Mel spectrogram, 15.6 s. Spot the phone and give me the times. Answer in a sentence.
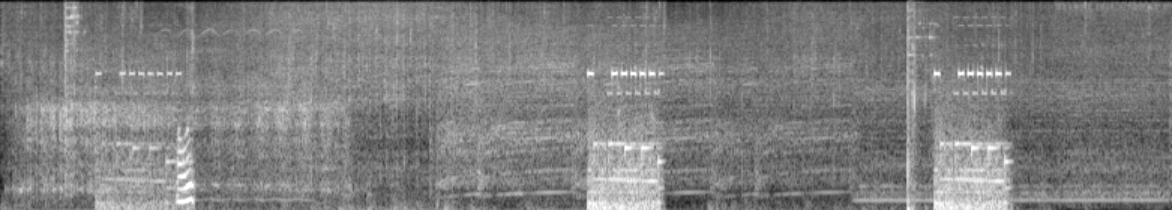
You can hear the phone from 1.2 to 2.6 s, from 7.8 to 8.8 s and from 12.4 to 13.5 s.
